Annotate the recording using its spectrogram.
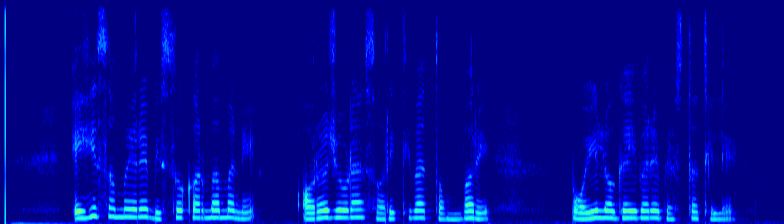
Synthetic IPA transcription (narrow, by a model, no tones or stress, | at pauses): eɦisɔmɔjɔɾebiswɔkɔɾmamane | ɔɾɔd͡ʒoɽasɔɾit̪ʰibat̪ɔmbɔɾe | pɔilɔɡajbaɾebɔst̪ɔt̪ʰilḛ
